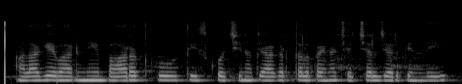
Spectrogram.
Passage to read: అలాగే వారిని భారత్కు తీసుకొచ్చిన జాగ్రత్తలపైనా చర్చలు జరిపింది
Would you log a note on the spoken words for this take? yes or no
no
